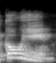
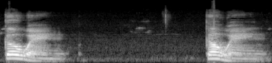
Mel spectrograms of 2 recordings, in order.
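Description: First: "going" wrongly as go-ying; mispronunciation demo. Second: Slow "going" as go-wing; low, drawn-out model of "going" with w glide; correct pronunciation demo. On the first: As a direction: say "going" with no lip glide before ing. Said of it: "注意不是going". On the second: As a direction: round the lips into a w inside "going". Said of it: "注意不是going，是". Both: Shown as a demonstration.

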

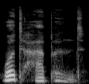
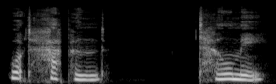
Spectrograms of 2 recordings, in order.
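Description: First: Lightly voiced, subdued concern; concerned friend. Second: Higher, anxious plea; shocked plea. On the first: Kia asking returning Rilla, gentle concern. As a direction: ask gently, a little lower. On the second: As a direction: ask anxiously, pitched up. Shocked Rilla begs for news. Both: A narrator's reading.

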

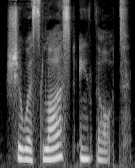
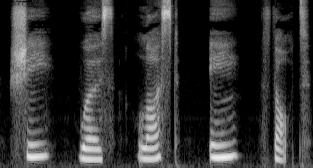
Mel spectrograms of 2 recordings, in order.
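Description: First: Said in the usual way. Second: Very slow, word by word; slow reading. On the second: Shown as a demonstration. Teacher reading slowly for students, slow and clear. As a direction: read it slowly for learners. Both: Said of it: "好，慢慢来读。".

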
